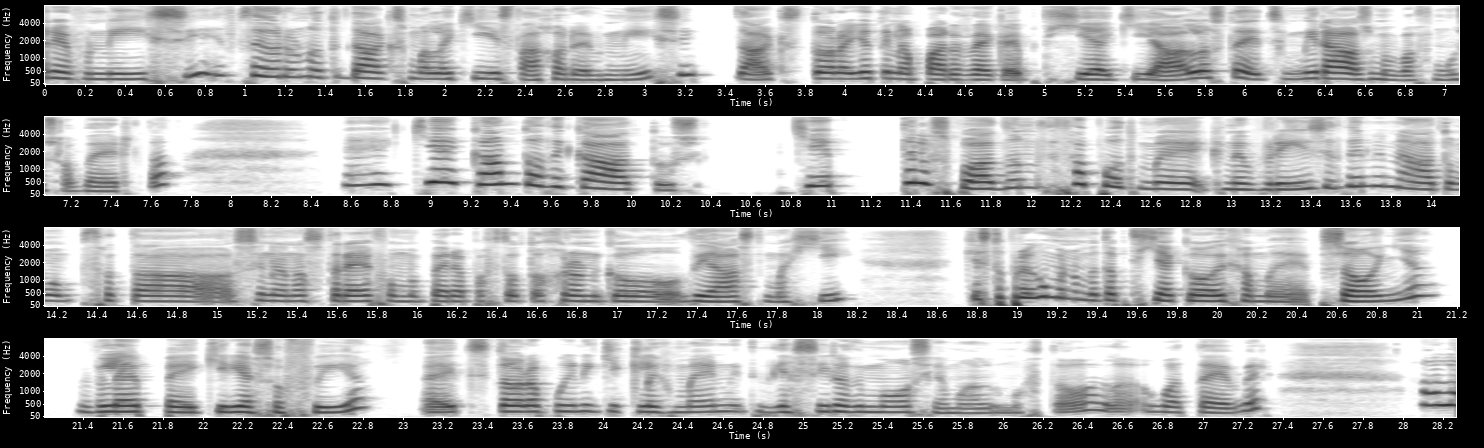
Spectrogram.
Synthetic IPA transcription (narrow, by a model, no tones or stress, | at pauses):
ɾe̞vnisiθe̞o̞ɾuno̞t̪id̪ɐksi̥mɐlɐciest̪ɐxoɾe̞vnisi | d̪ɐksi̥t̪o̞ɾɐʝɐt̪inɐpɐɾiðe̞kɐipt̪içiɐciɐlo̞st̪eet͡simiɾɐzume̞vɐθmusɐve̞ɾt̪ɐ | ece̞kɐnut̪ɐðikɐt̪us | ce̞ | t̪e̞lo̞spɐnd̪o̞nðeθɐpoot̪ime̞kne̞vɾiziðe̞nine̞ɐt̪o̞mɐpu̥θɐt̪ɐsinɐnɐst̪ɾe̞fome̞pe̞ɾɐpoɐft̪o̞t̪o̞xɾo̞niko̞ðiɐst̪imɐeçi | cest̪o̞pɾo̞ijɣume̞no̞me̞t̪ɐp̚t̪i̥çiɐko̞ixɐme̞̰pso̞ɲɐ | vle̞pe̞ciɾʝɐso̞fiɐ | e̞t͡si̥t̪o̞ɾɐpuine̞cekleɣme̞nit̪iðʝɐsiɾoðimo̞siɐmɐlo̞nɐft̪o̞̰ɐlɐ̰ɣwɐt̪e̞veɾ | ɐlɐ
